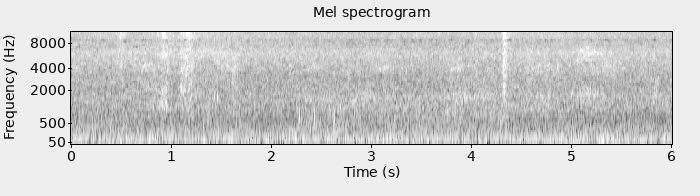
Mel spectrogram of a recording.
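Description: Steady low background rumble of outdoor ambience, with a few faint ticks.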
